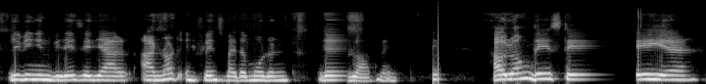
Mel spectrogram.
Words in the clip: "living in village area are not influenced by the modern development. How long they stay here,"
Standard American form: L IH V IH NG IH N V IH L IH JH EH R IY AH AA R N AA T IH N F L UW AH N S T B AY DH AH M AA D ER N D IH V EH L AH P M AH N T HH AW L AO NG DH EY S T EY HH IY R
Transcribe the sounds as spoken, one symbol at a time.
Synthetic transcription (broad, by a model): L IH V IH NG IH N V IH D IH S EH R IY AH AA R N AA T IH N F L UW AH N S T B AY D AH M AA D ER N D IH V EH L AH P M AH N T HH AW L AO NG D EY S T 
